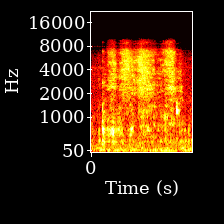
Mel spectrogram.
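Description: Faint rubbing and scraping of hands sliding over a wooden box as it is turned over, lasting about a second and a half with a few small clicks.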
